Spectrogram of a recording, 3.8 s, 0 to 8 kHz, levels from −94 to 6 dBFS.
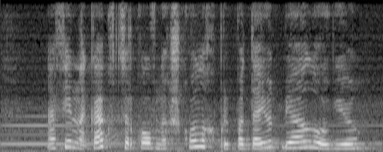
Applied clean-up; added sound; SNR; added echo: none; Wind instrument, woodwind instrument; 18 dB; reverberation time 0.8 s.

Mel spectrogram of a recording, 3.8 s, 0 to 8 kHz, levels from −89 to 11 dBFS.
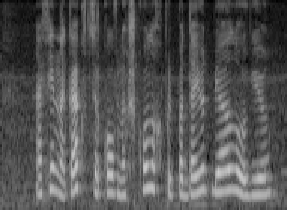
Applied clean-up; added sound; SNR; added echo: none; none; none; none.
